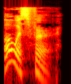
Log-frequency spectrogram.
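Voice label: "oosphere", British English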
